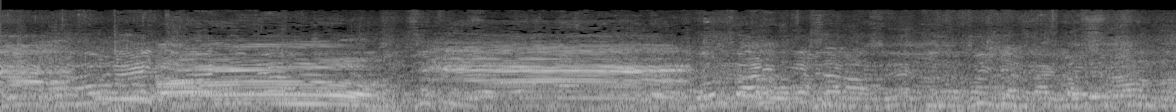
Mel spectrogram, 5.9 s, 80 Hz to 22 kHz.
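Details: Cows and calves at the Ambari cattle market, recorded 24 October 2025; two overlapping harmonic moos, the second higher and rising, over steady crowd chatter and speech in the busy marketplace.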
